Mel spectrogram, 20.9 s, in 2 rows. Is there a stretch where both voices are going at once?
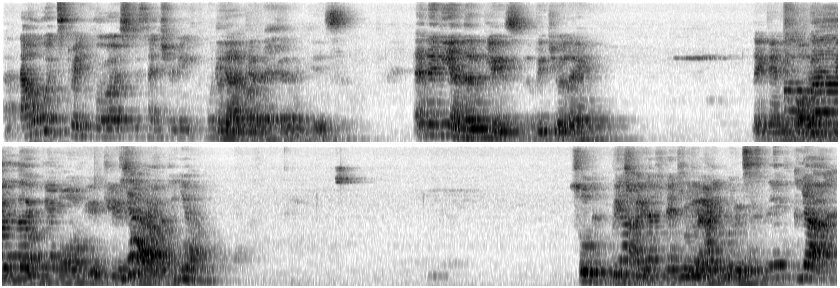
Yes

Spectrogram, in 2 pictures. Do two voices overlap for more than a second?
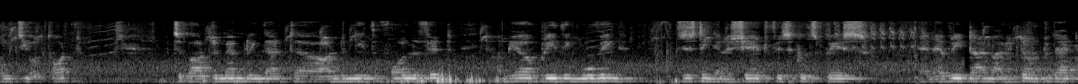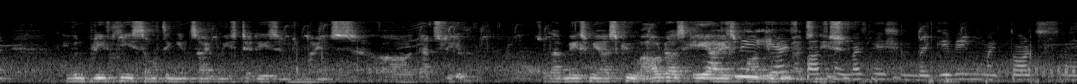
Yes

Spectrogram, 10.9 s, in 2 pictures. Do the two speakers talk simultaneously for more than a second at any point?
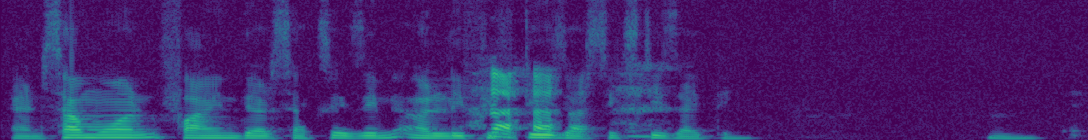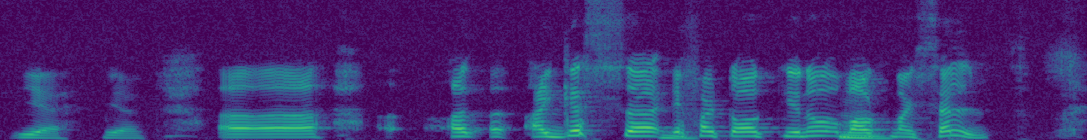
No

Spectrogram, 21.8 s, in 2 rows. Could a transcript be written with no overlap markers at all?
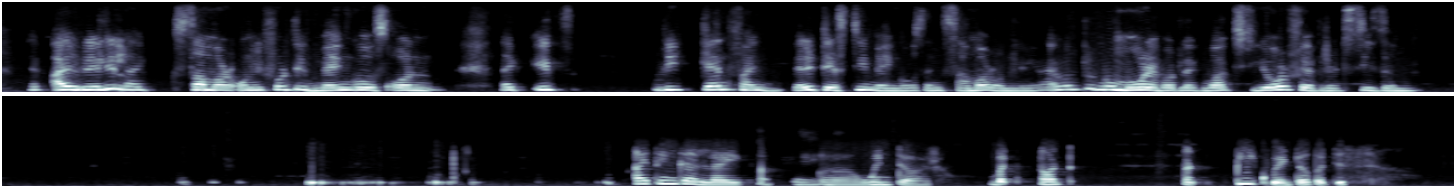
Yes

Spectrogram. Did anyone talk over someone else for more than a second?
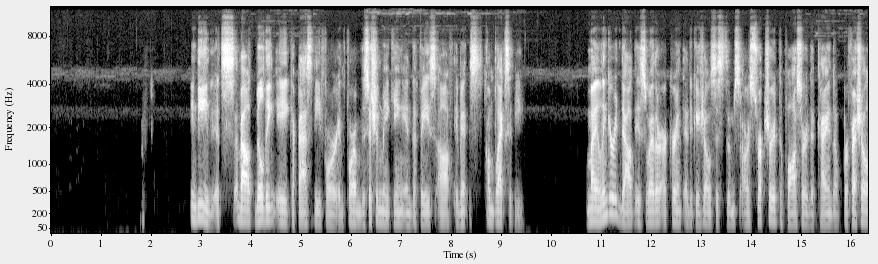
No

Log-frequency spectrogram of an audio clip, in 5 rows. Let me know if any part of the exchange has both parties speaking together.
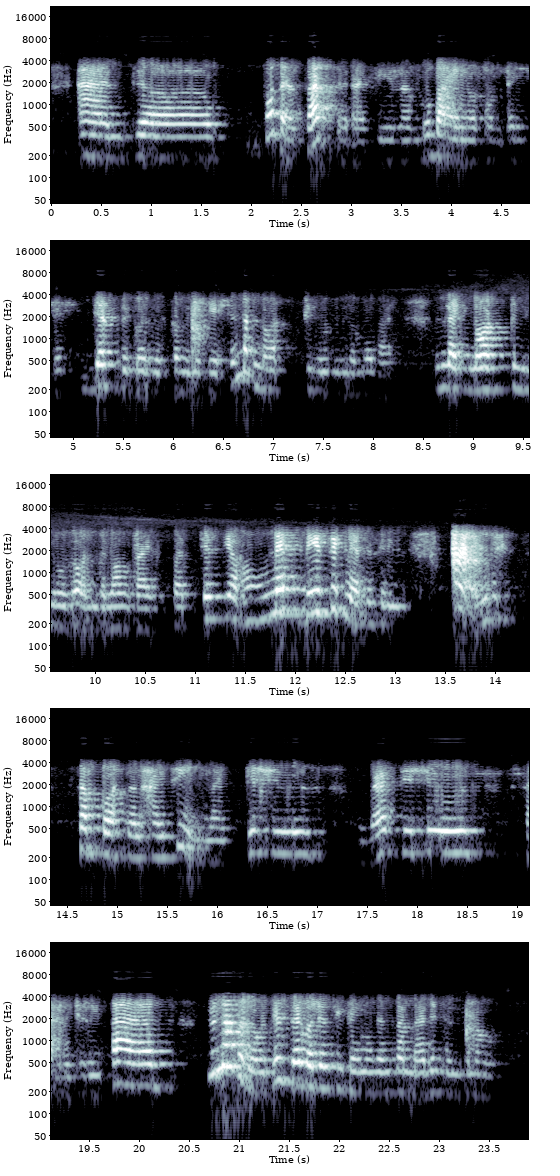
No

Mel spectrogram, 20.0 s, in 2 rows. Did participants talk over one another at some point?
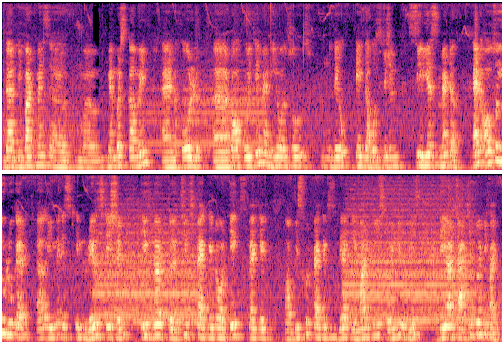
No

